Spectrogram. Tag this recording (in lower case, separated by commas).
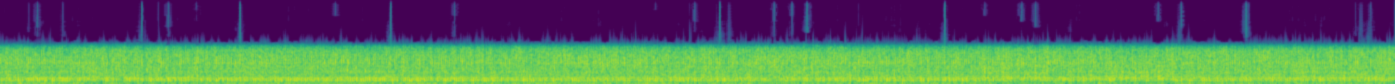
tools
